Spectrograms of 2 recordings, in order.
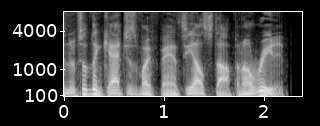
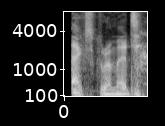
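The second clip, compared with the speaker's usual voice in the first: flat, low, serious one word; deadpan verdict; 3 semitones lower than usual. Pretend. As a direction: kill her joy with a straight face. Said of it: "You say it like you're very serious".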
